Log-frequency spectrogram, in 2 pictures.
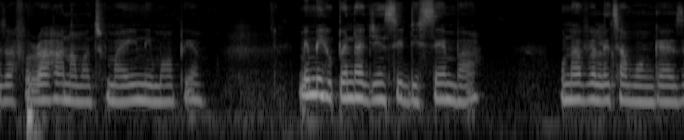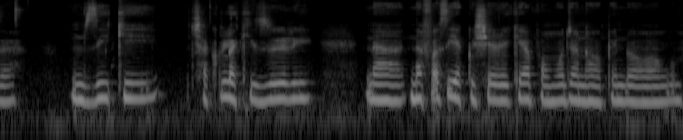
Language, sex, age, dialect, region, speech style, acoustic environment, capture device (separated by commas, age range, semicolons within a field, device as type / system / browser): Swahili, female, 25-34, Kenya - Mombasa, Kenya, focused; relaxed, nature; appliances, desktop / Windows / Edge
